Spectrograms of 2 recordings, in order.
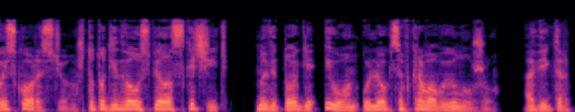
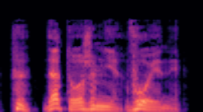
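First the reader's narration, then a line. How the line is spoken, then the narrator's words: Scoffing. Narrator (Russian): Виктор хмыкнул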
